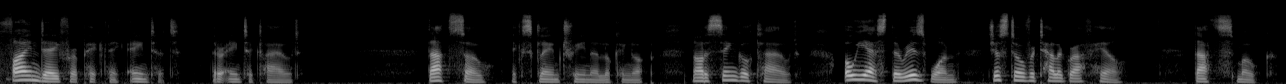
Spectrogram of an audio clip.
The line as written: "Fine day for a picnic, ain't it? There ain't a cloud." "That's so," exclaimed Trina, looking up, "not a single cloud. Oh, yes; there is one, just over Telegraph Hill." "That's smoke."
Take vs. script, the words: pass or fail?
pass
